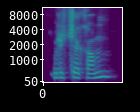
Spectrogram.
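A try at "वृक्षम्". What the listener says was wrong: Vriksha. It's not vrikshaka, right? It's vriksha. So vriksham.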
